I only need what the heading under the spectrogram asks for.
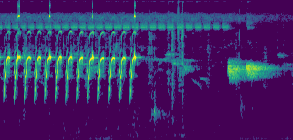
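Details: White-headed munia, a bird in full song: a quick run of about a dozen short, downslurred chipping notes over a thin high whine, then a soft buzzy hiss.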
